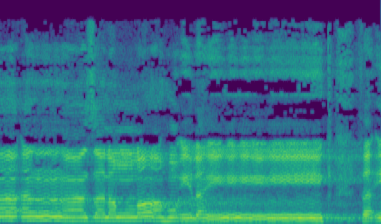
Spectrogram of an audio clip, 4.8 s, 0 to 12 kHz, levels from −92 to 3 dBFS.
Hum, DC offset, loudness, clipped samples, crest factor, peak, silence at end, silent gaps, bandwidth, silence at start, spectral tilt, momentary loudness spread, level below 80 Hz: none; under 0.1%; -15 LUFS; under 0.1%; 14 dB; -2 dBFS; 0 s; none; 11.5 kHz; 0 s; -3 dB/octave; 4 LU; -72 dBFS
